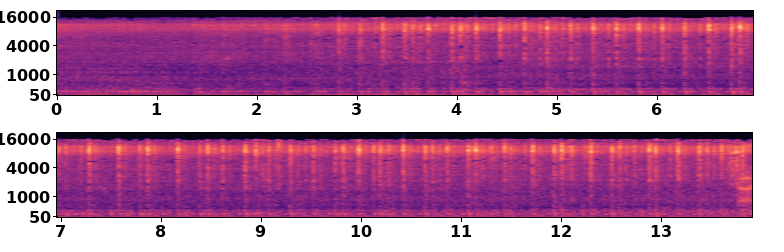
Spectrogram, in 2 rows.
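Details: 1990 Harley-Davidson Fatboy Evo (yellow heads) after carburetor cleaning and refit, following a no-start caused by fuel not getting through the jet. Steady loping V-twin idle with even firing pulses at about two per second and no misses or stumbles: runs properly.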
